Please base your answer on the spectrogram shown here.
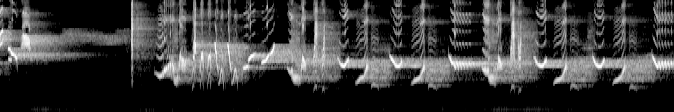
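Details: White-rumped shama in many-voiced competition singing: a high thin note, a snap, then a rhythmic string of upswept whistled notes repeated about every half second.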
